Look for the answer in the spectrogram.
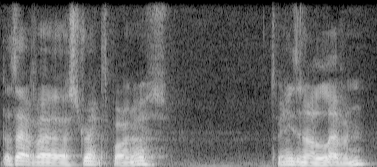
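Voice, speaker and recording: A man talks through his solo tabletop game in a casual, informal way. His voice sits at a medium pitch, and he drops in slangy, self-deprecating remarks as he goes. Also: normal speed, background noise.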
